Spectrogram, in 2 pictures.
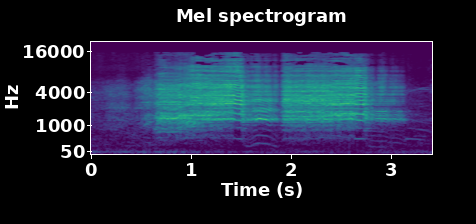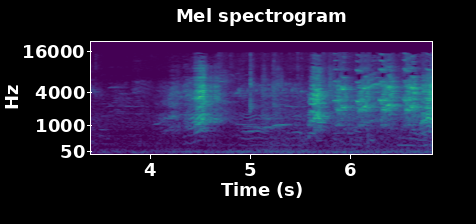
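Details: Macaw, a large South American parrot with a very loud voice, giving two long harsh broadband screeches of about a second each, followed by quieter scattered squawks and chatter.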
